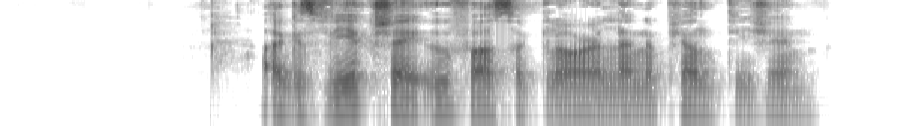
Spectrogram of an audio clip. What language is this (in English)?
Irish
